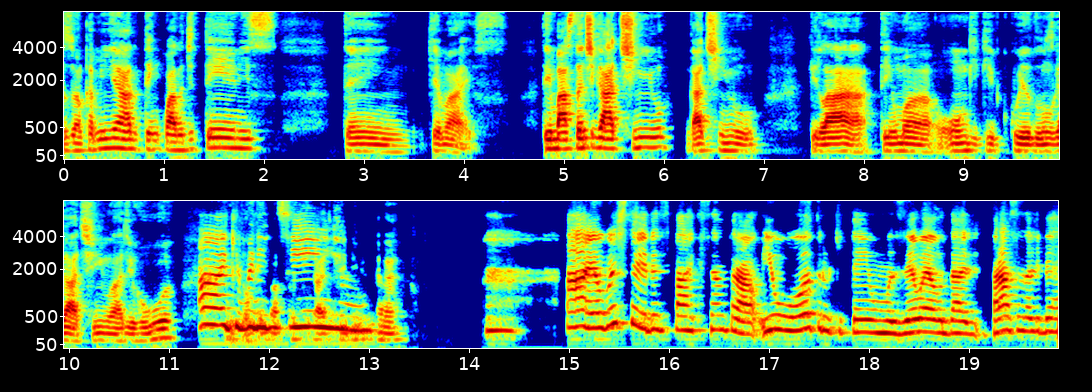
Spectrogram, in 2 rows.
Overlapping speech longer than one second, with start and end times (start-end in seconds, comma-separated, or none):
11.6-13.1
